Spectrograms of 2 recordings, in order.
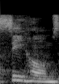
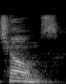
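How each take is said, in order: First: It sounds like a letter followed by Holmes. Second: It sounds like one single word, Chomes. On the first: The speaker calls it wrong. "it's not C Holmes" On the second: The speaker calls it right. "it's Chomes"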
